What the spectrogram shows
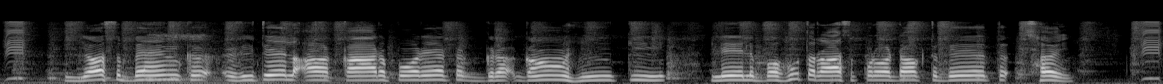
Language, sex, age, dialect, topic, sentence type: Maithili, male, 25-30, Bajjika, banking, statement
